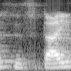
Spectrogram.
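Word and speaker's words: cystine: दूसरा मैंने इसका प्रोनाउंसिएशन सिस्टाइन लिख दिया है।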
